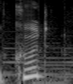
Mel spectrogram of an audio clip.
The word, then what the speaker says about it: could: Notez la prononciation de could, le L ne se prononce pas.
